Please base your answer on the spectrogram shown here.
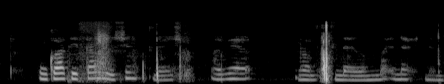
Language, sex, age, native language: Icelandic, female, 11, Icelandic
